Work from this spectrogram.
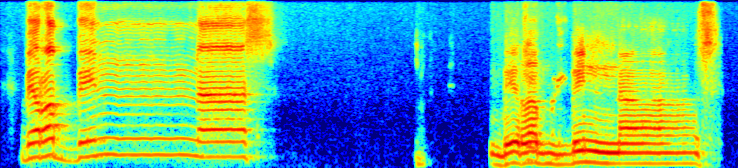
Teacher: تھوڑا سا آواز کو روکیے نون پر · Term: غنہ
